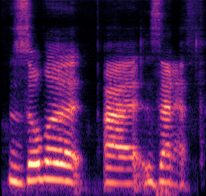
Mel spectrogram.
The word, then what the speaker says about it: Zola Zenith: It is Zola Zenith. Like Solo Zenithin.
